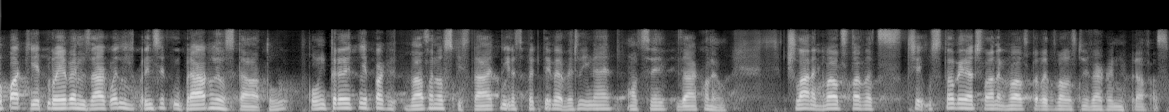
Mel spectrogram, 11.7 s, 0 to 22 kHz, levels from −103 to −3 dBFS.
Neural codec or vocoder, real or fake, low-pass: codec, 16 kHz, 1 kbps, FreqCodec, larger model; fake; 7.2 kHz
